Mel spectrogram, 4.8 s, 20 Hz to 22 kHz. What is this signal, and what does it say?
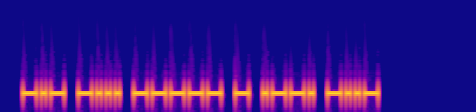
Morse code, heard as a keyed tone, about 31 wpm, 700 Hz. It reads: KB0TPX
